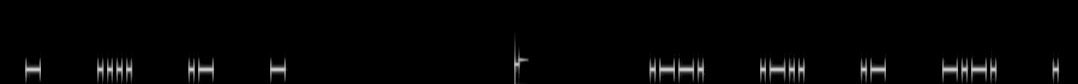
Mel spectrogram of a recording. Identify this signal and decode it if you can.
Morse code, heard as a keyed tone, about 25 wpm, spaced as for 12 wpm, 700 Hz. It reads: THAT PLACE
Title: 4x Character Spacing - Top 300 Words - 25wpm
